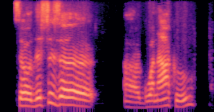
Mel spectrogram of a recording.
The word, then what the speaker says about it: guanaco: so this is a guanacu they pronounce it differently in different places but if i guess in english it would be guanaco the pronunciation down there is wanaku and uh this is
